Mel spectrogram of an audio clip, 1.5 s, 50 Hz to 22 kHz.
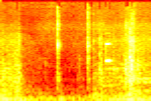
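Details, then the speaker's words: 1998 Nissan Elgrand E50, 3.3 L V6 gas, about 10,500 miles in a year of ownership: short, light motor whirrs as the rear window slides and tilts, no grinding or straining; normal power window operation. "And everything does work."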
